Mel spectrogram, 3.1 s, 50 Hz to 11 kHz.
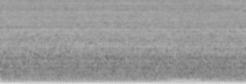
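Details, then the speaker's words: BMW E39 528i (M52TU/M54) with worn dual VANOS seals: low, uneven lumpy idle with brief dips, causing hesitation and bog-down pulling away from a stop; rough idle. "So you're getting a rough idle. This is going to translate to a hesitation when you're coming from a stop."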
